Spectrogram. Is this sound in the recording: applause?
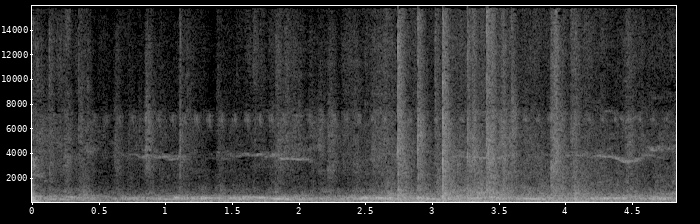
no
